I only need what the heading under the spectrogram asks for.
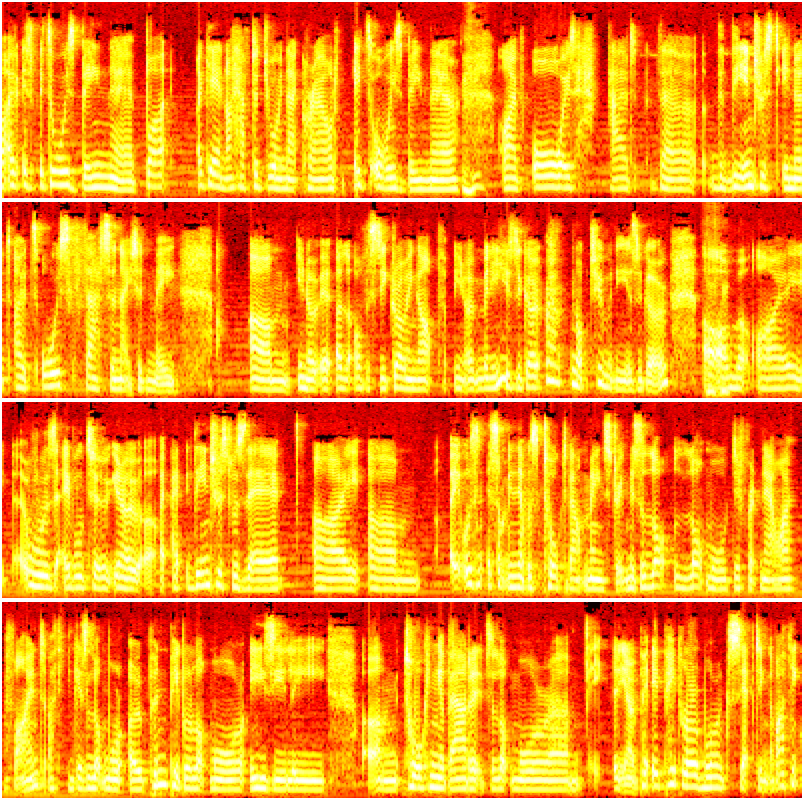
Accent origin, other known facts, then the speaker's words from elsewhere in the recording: Sydney, New South Wales, Australia; my sister and I, growing up in Sydney in Australia, we grew up with parents that were very sceptical.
